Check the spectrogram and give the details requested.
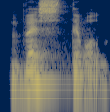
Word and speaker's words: vegetables: Vetable, vestable, okay, vest until here is vest. Hasta aquí es vest y luego table.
